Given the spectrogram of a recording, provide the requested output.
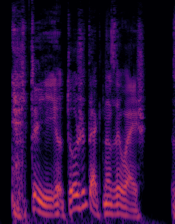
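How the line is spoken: Laughing. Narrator (Russian): засмеялся я

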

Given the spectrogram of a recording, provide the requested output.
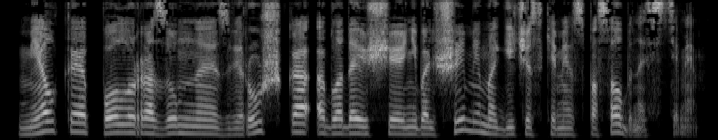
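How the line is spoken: Bored lecturing tone. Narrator (Russian): скучным лекторским тоном сообщил из моей спины Гарон

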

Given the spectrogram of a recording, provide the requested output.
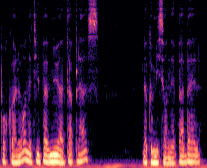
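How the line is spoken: Softened tone. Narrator (French): Elle dit d'un ton radouci

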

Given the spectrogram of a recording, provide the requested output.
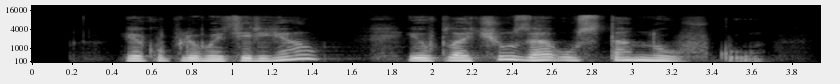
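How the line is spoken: Calm. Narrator (Russian): спокойно сказал Гарри

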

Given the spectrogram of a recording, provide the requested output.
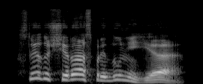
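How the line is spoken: Joyful announcement. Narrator (Russian): радостно сообщил пассажир

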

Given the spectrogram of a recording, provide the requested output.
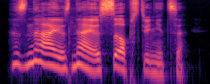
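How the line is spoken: Cheerful laughing. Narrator (Russian): весело рассмеялась Табита

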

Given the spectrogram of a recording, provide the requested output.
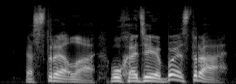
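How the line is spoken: Roared. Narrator (Russian): Взревел Кэллум

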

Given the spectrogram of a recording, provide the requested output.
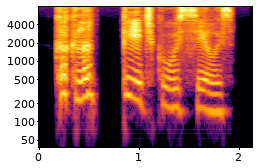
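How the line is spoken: Laughing. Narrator (Russian): засмеялась она

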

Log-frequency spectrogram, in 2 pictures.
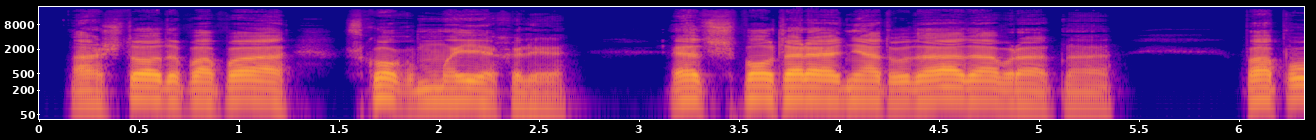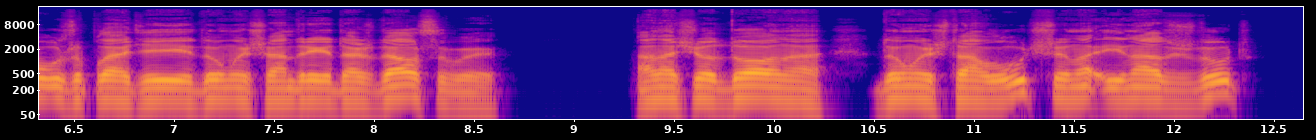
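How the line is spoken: Angry male scoff. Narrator (Russian): Зло хмыкнул мужчина

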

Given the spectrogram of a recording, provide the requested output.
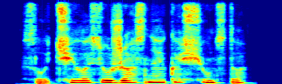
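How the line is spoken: Gloomy whispered reply. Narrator (Russian): мрачно прошептала в ответ

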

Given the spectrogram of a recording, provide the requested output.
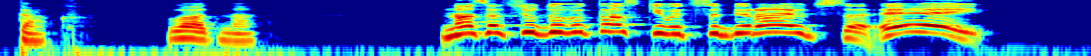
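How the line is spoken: Loud bark. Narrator (Russian): Гаркнул я, не особенно беспокоясь насчет эха

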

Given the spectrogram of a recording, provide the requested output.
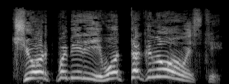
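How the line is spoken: Shouted. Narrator (Russian): крикнул он

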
